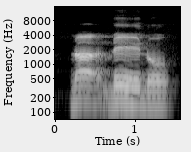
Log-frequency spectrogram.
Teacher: 9 নম্বর মাখরাজ জিহ্বার আগা, তার বরাবর উপরে, তালুর সঙ্গে লাগাইয়া উচ্চারিত হইবে নুন।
